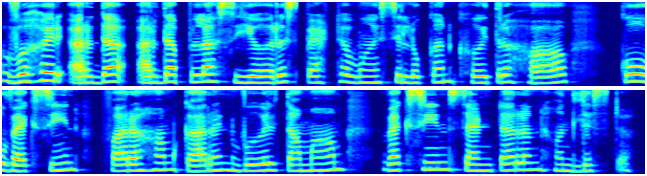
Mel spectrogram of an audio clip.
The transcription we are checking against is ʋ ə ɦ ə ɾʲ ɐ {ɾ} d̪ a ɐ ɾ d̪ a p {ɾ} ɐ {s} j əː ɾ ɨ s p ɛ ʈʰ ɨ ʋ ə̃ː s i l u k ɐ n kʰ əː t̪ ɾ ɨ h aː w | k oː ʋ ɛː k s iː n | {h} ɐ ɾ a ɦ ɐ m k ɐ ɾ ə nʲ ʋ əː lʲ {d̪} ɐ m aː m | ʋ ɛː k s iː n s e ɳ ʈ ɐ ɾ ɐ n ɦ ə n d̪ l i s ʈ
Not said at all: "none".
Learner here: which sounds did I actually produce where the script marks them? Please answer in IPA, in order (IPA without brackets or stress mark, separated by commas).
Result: ɾ, l, s, f, t̪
